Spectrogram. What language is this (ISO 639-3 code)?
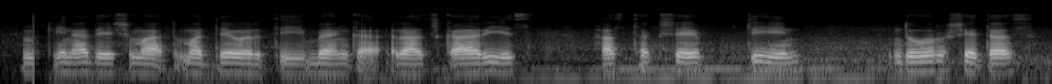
mar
